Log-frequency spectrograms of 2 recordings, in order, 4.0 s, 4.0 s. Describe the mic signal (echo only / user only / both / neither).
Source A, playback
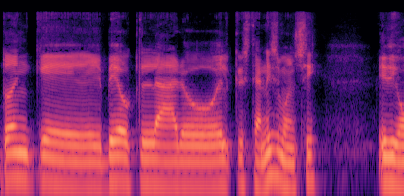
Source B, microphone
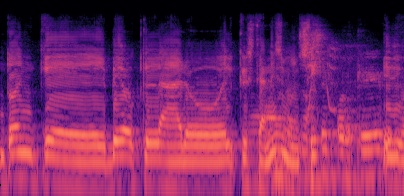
both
